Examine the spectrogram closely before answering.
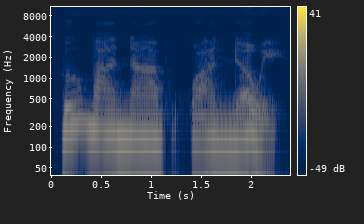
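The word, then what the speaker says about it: Manumaleuna: at my cheat sheet here make sure I pronounce this right tight end Brandon who manav woi that's right a tight end out of Torrance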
